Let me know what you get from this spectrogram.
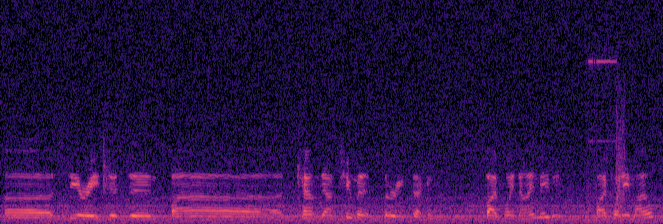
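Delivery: muffled mask mic radio; through oxygen mask radio. Real, not acted. Wingman radio call, flight sim.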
